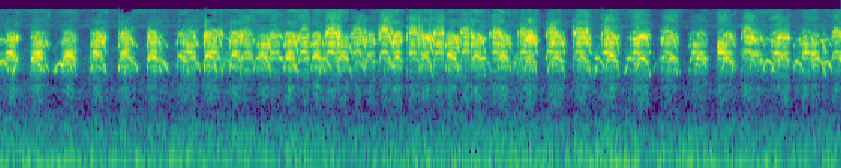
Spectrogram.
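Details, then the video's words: Kingfisher chicks at their nest, growing intense as they are fed, produce a harsh, buzzy, rasping chatter pulsing nearly three times a second, broad and hissy in tone. "Anak Tengkek Diberi Makanan Semakin ExTrim - Natural Kingfisher Bird Nest"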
